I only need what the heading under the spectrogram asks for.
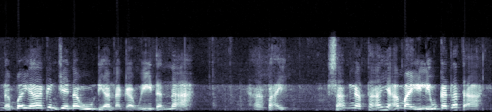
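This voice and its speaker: A man's voice: sits high, very animated, unhurried, gravelly, heavily acted. An actor playing a middle-aged father chatting casually with his wife in a radio drama, on a lo-fi old recording. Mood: chatty.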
